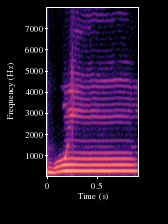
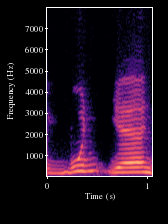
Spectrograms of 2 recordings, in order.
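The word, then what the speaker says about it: بنيان: Tapi bunyi tu jangan bui, bui tak ada. Dui salah. Bui salah. Mesti bunyan jelas.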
